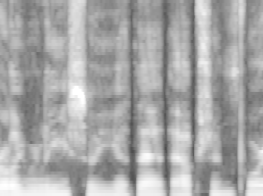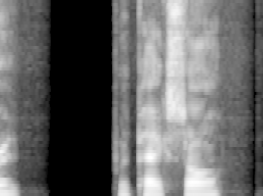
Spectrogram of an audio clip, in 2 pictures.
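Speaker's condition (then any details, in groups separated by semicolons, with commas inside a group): Parkinson's disease; onset dystonia left arm, DBS implant four years after diagnosis; quiet, must think to talk loud, sometimes slurs, mixes words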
